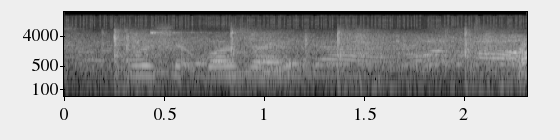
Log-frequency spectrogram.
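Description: Basketball dribbled on a hardwood gym floor: a few sharp bounces about half a second apart, under the voices of spectators.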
